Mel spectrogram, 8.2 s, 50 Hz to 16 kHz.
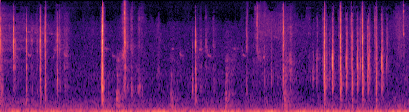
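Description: Small, sharp plastic clicks and taps from a pick tool and fingers working the twist-lock bulb sockets on a Toyota 4Runner's HVAC control panel. The clicks are scattered at first, then come in a quick run about five and a half seconds in, over a low steady hum.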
